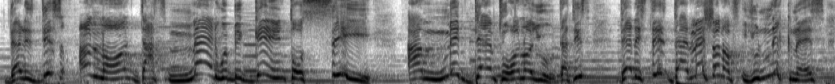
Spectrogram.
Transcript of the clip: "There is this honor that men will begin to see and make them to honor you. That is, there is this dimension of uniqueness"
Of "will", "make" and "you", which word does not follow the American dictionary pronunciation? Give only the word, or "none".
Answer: none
